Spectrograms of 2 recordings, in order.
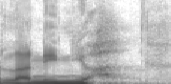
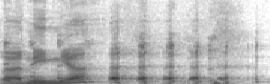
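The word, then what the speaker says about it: La Niña: reckon that's What- from the La Nina? Is that how you say it? La Nina? Yeah. In a Latino accent.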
